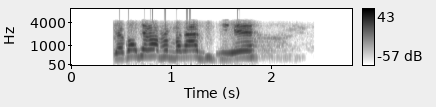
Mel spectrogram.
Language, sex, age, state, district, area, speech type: Hindi, female, 60+, Bihar, Vaishali, rural, conversation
